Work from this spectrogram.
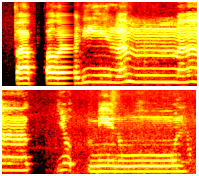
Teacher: Faqoli, li-nya yang panjang.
